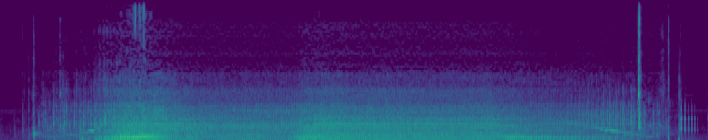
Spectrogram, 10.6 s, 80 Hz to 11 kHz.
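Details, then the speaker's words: Champion 2000 watt generator after new carburetor, fuel stepper motor, pull rope, fresh gas and oil and unplugged oil sensor: catches, rises to an even, steady hum with no misses or knocks, then winds down cleanly; normal running. "So maybe it reset itself once I unplugged it. Anyhow, it's running now."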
